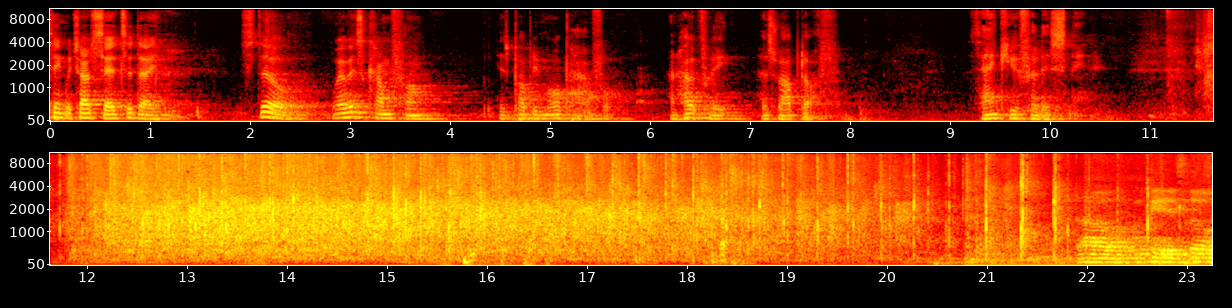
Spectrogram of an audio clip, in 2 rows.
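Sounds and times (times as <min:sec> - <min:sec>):
speech: 0:00.0 - 0:01.3, 0:02.0 - 0:03.9, 0:04.5 - 0:07.9, 0:09.3 - 0:10.4, 0:18.3 - 0:18.6, 0:22.0 - 0:23.2
audience applause: 0:11.5 - 0:23.2.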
